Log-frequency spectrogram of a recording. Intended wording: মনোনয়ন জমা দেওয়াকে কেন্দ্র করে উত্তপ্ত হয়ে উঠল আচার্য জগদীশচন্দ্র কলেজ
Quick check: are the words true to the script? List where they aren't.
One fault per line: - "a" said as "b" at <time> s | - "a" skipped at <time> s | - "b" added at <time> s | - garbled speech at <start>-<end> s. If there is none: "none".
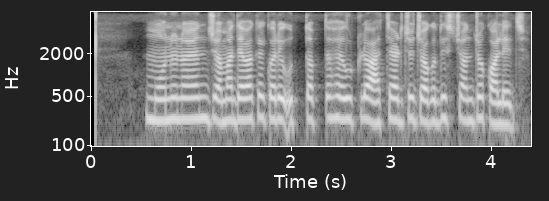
- "কেন্দ্র" skipped at 1.7 s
